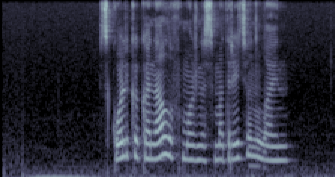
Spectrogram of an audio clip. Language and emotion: Russian, neutral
